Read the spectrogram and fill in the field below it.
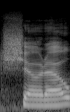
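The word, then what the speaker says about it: Chouteau: of our street names like Shoto which is butchered it's not pronounced that way in France does not matter and the Cleaves Landing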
